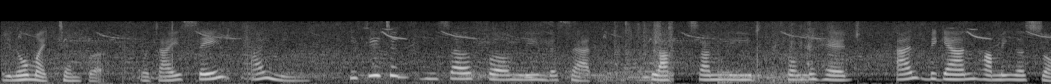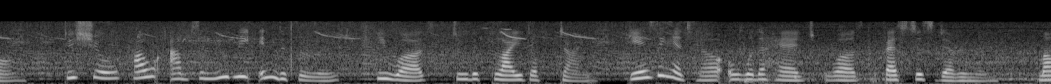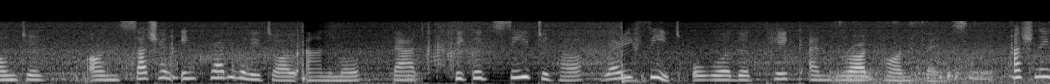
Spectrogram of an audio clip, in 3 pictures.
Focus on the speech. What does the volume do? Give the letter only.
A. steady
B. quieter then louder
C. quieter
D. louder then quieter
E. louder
A.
